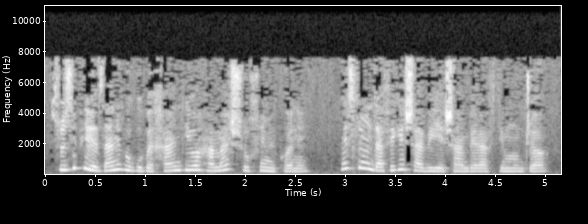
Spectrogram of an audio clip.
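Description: Woman reading as a chatty young ranch hand, loud, eager, husky, dull lo-fi audiobook sound. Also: a little high. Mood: eager gossip. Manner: loud, lively gossiping.

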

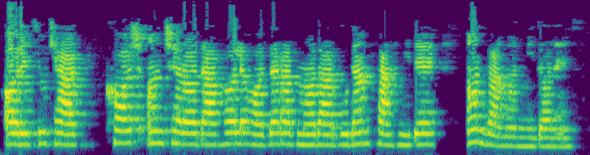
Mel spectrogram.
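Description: A woman narrates a novel in a steady, even voice at a middle pitch. The recording sounds dull and lo-fi, like an older audiobook. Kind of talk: scripted narration.

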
